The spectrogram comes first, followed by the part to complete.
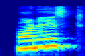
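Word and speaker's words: honest: এখন বলছে সি ইজ অনেস্ট girl আমরা জানি হনেস্ট যদিও অনেস্ট কনসোনেন্ট বাট অনেস্টের উচ্চারণটা ওই ও এর মত এর জন্য এইটা আর্টিকেল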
